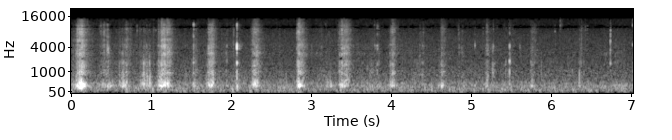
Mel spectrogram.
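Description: Crisp bites and crunchy chewing of a thin chocolate wafer, a Monster Strike card wafer snack, heard close up as a series of sharp irregular crunches that fade into softer chewing, with no talking.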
